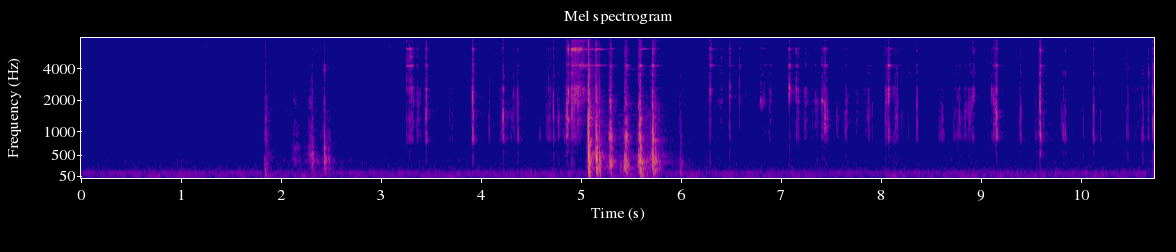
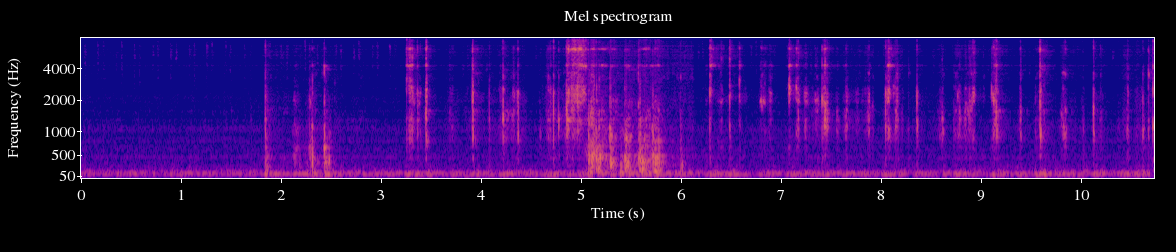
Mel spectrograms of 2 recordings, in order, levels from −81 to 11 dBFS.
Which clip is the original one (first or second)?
first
